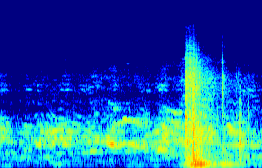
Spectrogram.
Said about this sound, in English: as Jim Anderson steps through the front door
